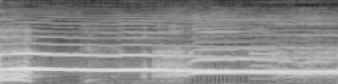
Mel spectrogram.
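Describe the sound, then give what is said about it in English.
A person imitates a whimper: one drawn-out, high, nasal whine held steady for under two seconds, fairly loud, wavering slightly near the end, with no talking. “Is that a whimper?”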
